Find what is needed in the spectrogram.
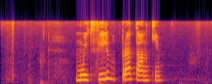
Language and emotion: Russian, neutral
